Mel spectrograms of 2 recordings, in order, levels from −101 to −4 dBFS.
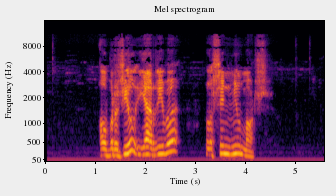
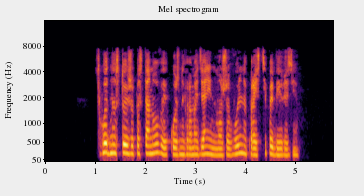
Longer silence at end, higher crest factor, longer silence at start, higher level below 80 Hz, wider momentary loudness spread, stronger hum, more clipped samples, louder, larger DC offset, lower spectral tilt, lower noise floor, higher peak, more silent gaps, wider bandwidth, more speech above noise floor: first, 1.15 s vs 0.7 s; first, 24 dB vs 18 dB; about the same, 1.1 s vs 1.05 s; about the same, -58 dBFS vs -58 dBFS; first, 17 LU vs 8 LU; neither; neither; second, -23 LUFS vs -19 LUFS; neither; about the same, -4.5 dB/octave vs -5 dB/octave; second, -61 dBFS vs under -90 dBFS; about the same, -2 dBFS vs -2 dBFS; neither; first, 11.5 kHz vs 7.8 kHz; second, 38 dB vs over 72 dB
